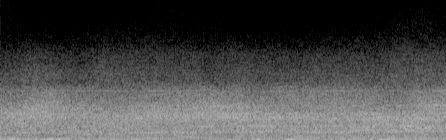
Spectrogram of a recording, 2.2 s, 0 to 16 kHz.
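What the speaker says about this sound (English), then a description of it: "check a look at this old 737" Steady, broad roar of a Boeing 737 airliner at Dallas Love Field, a loud continuous jet rumble and hiss with no break through the whole stretch.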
